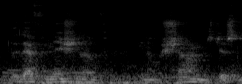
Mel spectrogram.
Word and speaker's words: 𐤔𐤌: name translates to uh sham sham s h a m you know whereas shenm would be the angloized version of it but then he then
